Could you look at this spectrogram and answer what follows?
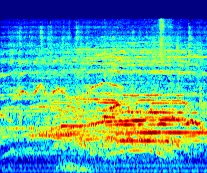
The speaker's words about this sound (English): Please, if you haven't already given them a big round of applause, give it up for the choir.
